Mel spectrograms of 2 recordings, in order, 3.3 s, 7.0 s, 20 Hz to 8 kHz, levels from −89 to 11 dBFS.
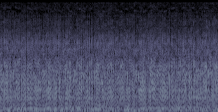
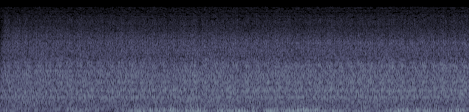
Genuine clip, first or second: second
